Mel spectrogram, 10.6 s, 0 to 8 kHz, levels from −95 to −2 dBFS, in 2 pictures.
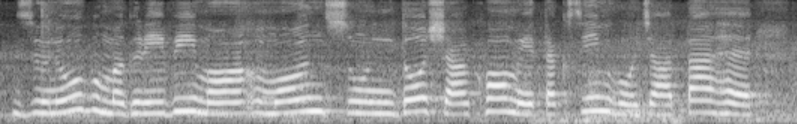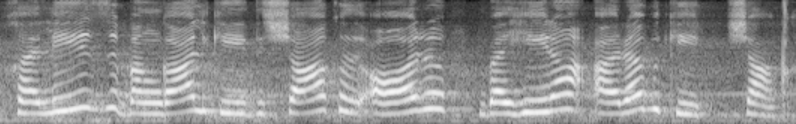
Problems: constant background noise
